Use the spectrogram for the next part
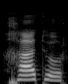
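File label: "xat" plural, Archi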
